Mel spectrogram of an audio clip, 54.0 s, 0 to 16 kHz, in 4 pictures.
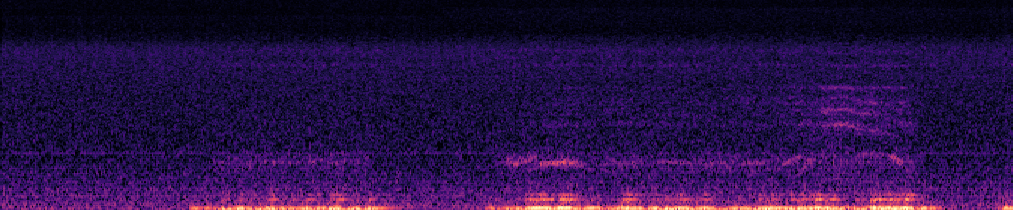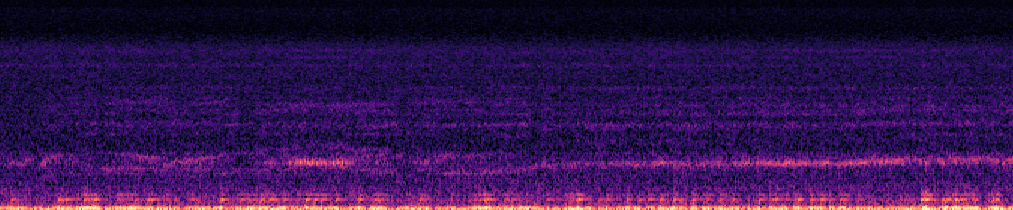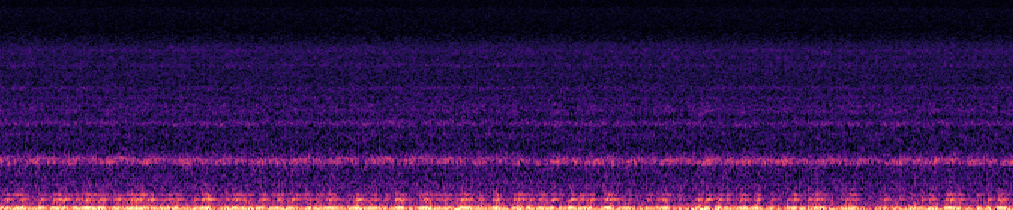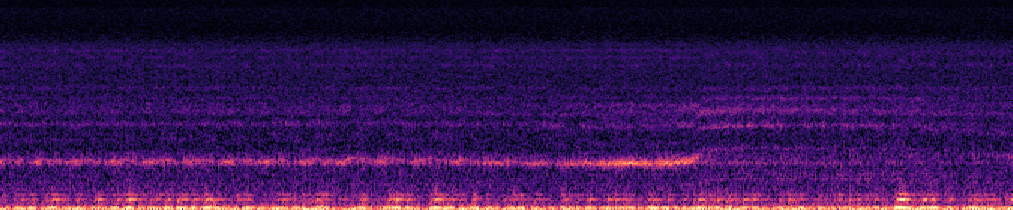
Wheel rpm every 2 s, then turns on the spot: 0, 0, 20, 10, 60, 70, 60, 50, 90, 90, 90, 100, 110, 110, 120, 110, 120, 120, 120, 120, 120, 110, 110, 110, 110, 120, 140.
4-6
